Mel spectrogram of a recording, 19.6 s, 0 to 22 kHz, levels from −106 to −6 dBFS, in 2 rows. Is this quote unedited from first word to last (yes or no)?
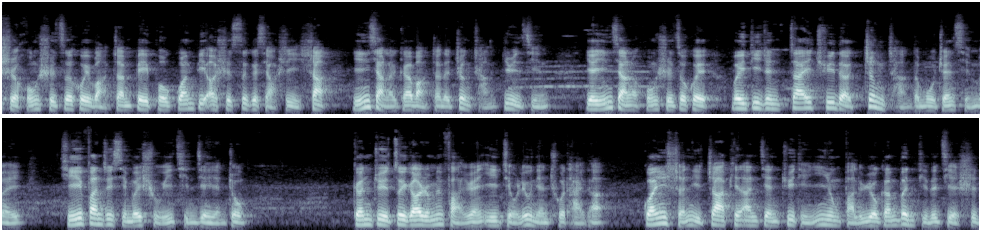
no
